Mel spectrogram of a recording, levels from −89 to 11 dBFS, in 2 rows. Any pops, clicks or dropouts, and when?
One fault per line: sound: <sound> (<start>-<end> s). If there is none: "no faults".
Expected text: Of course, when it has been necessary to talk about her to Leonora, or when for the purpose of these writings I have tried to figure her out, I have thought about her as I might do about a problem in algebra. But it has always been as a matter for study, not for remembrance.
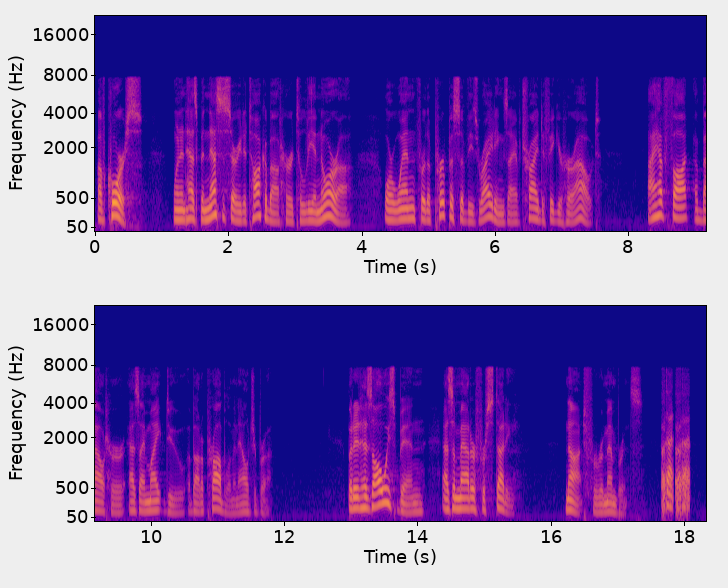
sound: laugh (17.7-18.1 s)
